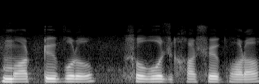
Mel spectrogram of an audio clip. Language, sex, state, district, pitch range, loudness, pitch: Bengali, male, West Bengal, Jhargram, 125-135 Hz, -14 LUFS, 130 Hz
